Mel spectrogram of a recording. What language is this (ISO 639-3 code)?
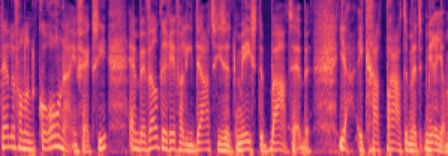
nld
